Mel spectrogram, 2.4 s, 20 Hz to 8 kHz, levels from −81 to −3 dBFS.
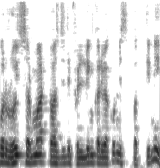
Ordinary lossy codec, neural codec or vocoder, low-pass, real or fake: none; none; none; real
